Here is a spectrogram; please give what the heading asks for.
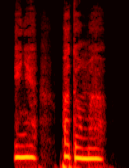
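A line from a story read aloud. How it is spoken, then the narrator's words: Breathy exhale. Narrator (Russian): выдохнула Зия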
